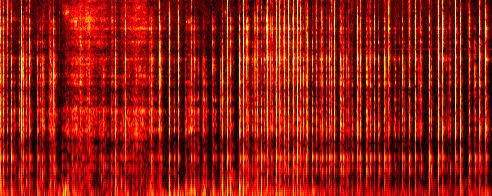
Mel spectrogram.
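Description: Long grey nails tap rapidly along the carved, perforated lid of a long, narrow, hollow wooden incense box with brass elephant inlays. The result is a dense run of short, dry clicks with a bright edge and a little hollow low thump, broken by a brief softer stretch near the middle.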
